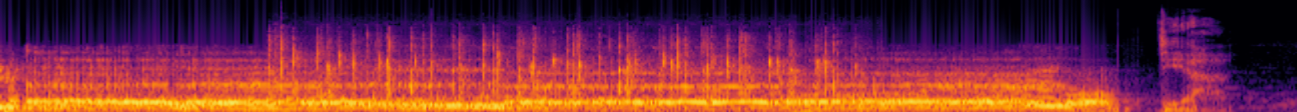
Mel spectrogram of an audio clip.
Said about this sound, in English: Oi, was that a belch?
